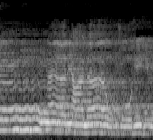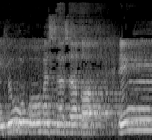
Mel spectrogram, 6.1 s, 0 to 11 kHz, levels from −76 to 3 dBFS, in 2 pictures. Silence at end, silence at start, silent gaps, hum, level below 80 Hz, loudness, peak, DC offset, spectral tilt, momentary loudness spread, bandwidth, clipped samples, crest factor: 0 s; 0 s; none; none; -66 dBFS; -16 LUFS; -4 dBFS; under 0.1%; -5 dB/octave; 6 LU; 10 kHz; under 0.1%; 12 dB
